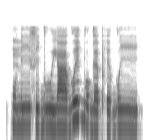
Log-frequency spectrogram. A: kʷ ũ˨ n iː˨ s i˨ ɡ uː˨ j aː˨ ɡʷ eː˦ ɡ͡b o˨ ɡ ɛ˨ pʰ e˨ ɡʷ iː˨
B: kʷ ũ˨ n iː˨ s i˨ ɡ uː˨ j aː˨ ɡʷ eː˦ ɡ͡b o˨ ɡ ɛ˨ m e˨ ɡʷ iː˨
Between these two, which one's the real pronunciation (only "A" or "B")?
A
